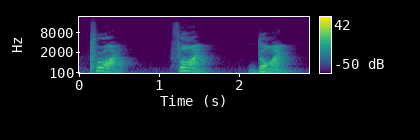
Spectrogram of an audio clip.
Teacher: Now the long I gets changed to an oi. It's not as intense as the Cockney, which is another accent I'll go over. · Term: oi sound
